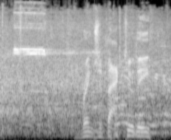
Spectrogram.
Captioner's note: whistle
